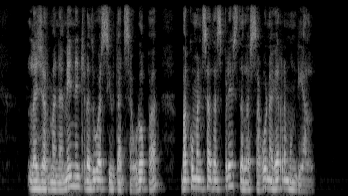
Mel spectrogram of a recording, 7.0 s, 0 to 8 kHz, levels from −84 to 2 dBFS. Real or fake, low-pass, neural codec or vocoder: real; 7.2 kHz; none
